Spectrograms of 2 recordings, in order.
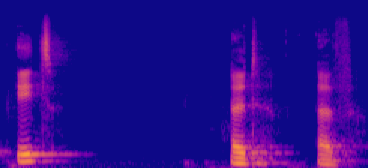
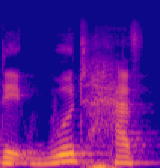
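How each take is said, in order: First: The words are reduced with a schwa. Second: Each word is said in full.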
